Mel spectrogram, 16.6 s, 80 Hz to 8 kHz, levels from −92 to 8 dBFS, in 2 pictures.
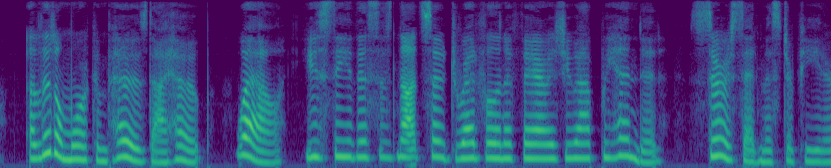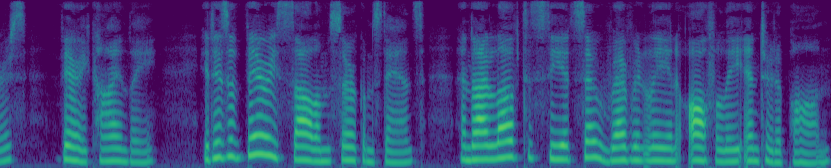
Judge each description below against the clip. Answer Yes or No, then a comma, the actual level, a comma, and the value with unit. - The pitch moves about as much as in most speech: Yes, average, 4.3 semitones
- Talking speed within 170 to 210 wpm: No, average, 155 wpm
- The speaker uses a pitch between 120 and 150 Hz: No, high, 230 Hz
